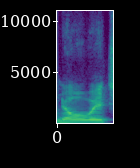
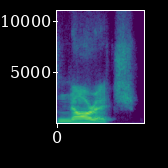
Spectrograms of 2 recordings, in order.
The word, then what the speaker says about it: Norwich: name spelt it's not norwich it's norwich the w is almost silent and it was the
